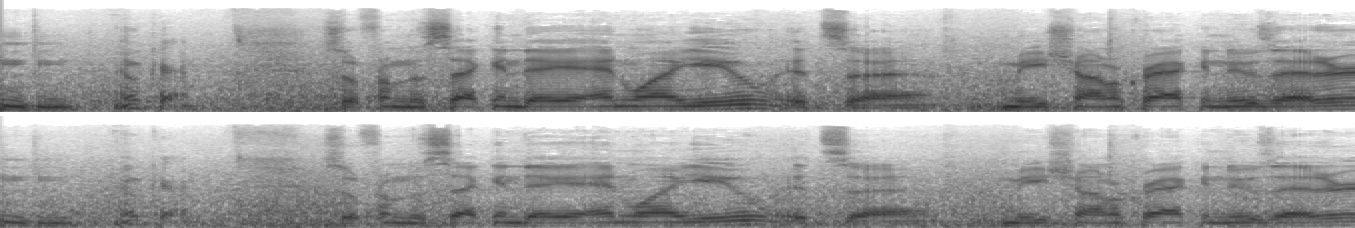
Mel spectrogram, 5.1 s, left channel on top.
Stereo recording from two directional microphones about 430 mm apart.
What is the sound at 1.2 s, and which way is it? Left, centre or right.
Speech, left.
